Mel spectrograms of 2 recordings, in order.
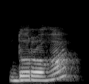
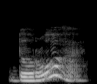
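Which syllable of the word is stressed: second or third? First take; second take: third; second. First: The stress is on the third syllable. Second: The stress is on the second syllable. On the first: It means expensive. "Дорога – річ, яка коштує багато грошей" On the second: It means a road. "Дорога – це смуга землі"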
